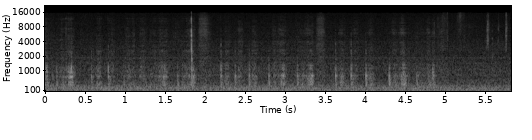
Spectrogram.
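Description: A pen writing numbers on paper: a string of short, scratchy strokes with small taps as each figure is drawn.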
